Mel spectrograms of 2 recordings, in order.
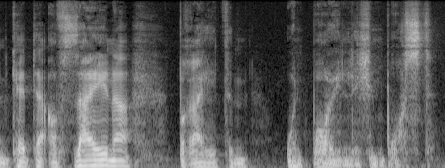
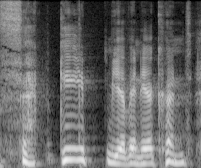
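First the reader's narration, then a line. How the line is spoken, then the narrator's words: Calling out. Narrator (German): rief sie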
